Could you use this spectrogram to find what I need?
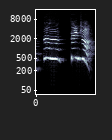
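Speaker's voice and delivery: high, slow mock alarmed cry. Teacher voices the body's panic, high mock alarm. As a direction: squeal it like a startled body. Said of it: "your body is like".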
